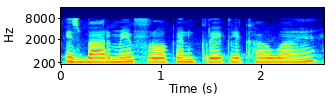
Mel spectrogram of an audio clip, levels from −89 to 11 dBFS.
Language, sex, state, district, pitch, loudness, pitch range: Hindi, female, Jharkhand, Ranchi, 250 Hz, -16 LUFS, 245-260 Hz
